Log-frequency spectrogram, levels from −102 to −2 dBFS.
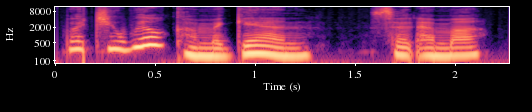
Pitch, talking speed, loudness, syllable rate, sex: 210 Hz, 185 wpm, -15 LUFS, 4.9 syllables/s, female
